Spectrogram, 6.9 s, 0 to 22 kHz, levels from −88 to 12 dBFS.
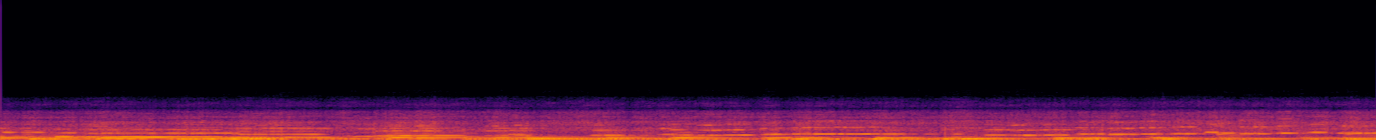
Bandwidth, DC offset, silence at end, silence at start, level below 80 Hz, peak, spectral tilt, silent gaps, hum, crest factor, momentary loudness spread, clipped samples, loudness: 6.2 kHz; under 0.1%; 0 s; 0 s; -76 dBFS; -6 dBFS; -7.5 dB/octave; none; none; 12 dB; 6 LU; under 0.1%; -18 LUFS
